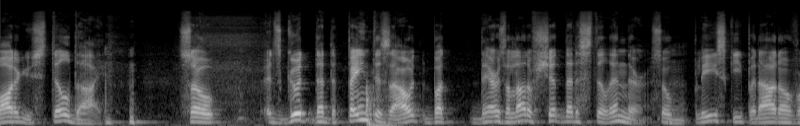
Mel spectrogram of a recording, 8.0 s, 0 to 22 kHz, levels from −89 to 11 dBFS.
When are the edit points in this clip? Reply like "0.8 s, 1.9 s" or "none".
none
